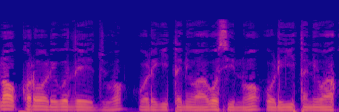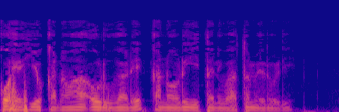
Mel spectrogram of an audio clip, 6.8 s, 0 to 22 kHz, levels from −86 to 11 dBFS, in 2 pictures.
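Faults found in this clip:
Vorbis compression, throughout the speech: hissy, grainy treble, roughened tones, nothing above 10.6 kHz. Heavy damage, likely a low-quality Vorbis encode; the coarse treble quantisation turns fine detail into noise and fits a rate near 31 kbps.

Pre-echo at 3.86 s (14 ms), after "gũcinwo ũrigitani wa kũhehio", before "kana wa ũrugarĩ kana"; 5.44 to 5.46 s (23 ms), after "kana wa ũrugarĩ kana"; 5.81 s (19 ms). Short hiss ahead of sharp onsets. Block-spread quantisation noise leaks into the quiet before each attack.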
